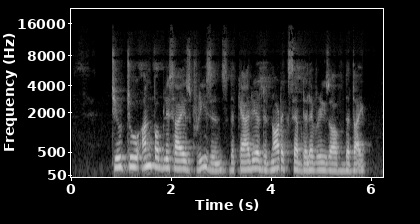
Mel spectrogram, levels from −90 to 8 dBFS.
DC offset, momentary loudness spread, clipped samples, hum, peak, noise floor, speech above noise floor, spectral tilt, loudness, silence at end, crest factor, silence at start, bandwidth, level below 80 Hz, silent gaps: under 0.1%; 7 LU; under 0.1%; none; -4 dBFS; -62 dBFS; 44 dB; -7 dB/octave; -19 LUFS; 0.35 s; 14 dB; 0.8 s; 11.5 kHz; -58 dBFS; none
